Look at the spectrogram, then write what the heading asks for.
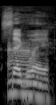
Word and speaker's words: segue: Italian segu it follows I would expected you to pronounce that a little bit better segue son of a pronunciation in English differs from The Original Italian pronunciation I can't figure out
